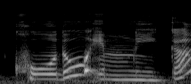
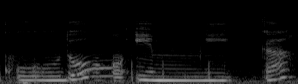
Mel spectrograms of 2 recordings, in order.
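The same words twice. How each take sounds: First: Kudo imnika slow with a rising end; example question. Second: Kudo imnika very slowly and softly, rising at the end; slow Korean question. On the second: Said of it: "gitu ya". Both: Shown as a demonstration.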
